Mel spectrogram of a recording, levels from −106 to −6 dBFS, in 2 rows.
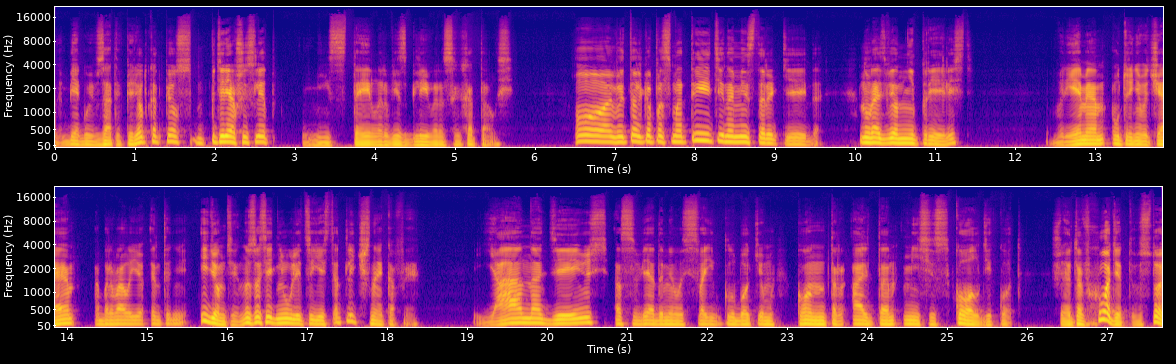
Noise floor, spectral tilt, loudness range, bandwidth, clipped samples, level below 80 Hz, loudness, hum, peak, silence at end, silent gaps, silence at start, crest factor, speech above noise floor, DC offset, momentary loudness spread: -65 dBFS; -7 dB/octave; 3 LU; 12.5 kHz; under 0.1%; -34 dBFS; -18 LUFS; none; -2 dBFS; 0 s; none; 0 s; 16 dB; 47 dB; under 0.1%; 12 LU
